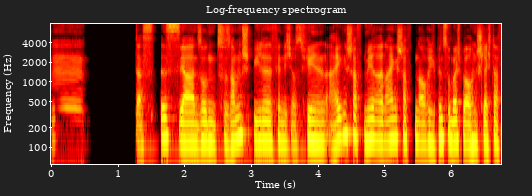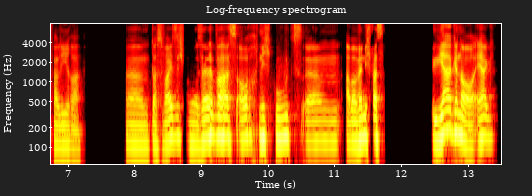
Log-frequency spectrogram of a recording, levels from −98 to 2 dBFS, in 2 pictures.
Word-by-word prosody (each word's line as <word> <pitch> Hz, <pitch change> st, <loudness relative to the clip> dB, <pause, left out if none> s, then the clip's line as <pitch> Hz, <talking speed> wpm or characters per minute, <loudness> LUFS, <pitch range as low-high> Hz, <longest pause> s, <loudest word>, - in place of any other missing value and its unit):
Hm, 130 Hz, 0 st, -15 dB, 0.8 s
das 105 Hz, -1 st, -8 dB
ist 140 Hz, -2 st, -2 dB
ja 115 Hz, -2 st, 0 dB
so 120 Hz, +2 st, -3 dB
'n 120 Hz, -2 st, -5 dB
Zusammenspiel, 120 Hz, +2 st, -4 dB
finde 120 Hz, -1 st, -8 dB
ich, 110 Hz, -, -9 dB
aus 105 Hz, -1 st, -10 dB
vielen 120 Hz, +2 st, -3 dB
Eigenschaften 140 Hz, +4 st, -5 dB
mehreren 125 Hz, -2 st, -3 dB
Eigenschaften 135 Hz, 0 st, -5 dB
auch. 115 Hz, +1 st, -5 dB
Ich 115 Hz, -3 st, -6 dB
bin 135 Hz, -, -2 dB
zum 130 Hz, -2 st, -4 dB
Beispiel 125 Hz, -1 st, -2 dB
auch 115 Hz, -, -2 dB
'n 115 Hz, -, -5 dB
schlechter 115 Hz, 0 st, -4 dB
Verlierer. 105 Hz, -4 st, -5 dB, 0.6 s
Ähm, 110 Hz, -1 st, -3 dB
das 115 Hz, -2 st, -4 dB
weiß 135 Hz, +4 st, +3 dB
ich 145 Hz, -1 st, -4 dB
von 120 Hz, -1 st, -7 dB
mir 115 Hz, -, -1 dB
selber, 145 Hz, +3 st, +6 dB
ist 140 Hz, -1 st, +2 dB
auch 145 Hz, +2 st, 0 dB
nicht 140 Hz, -1 st, +3 dB
gut, 140 Hz, +2 st, +1 dB
ähm, 125 Hz, 0 st, -4 dB
aber 120 Hz, +1 st, +2 dB
wenn 135 Hz, +2 st, +6 dB
ich 145 Hz, 0 st, 0 dB
was 140 Hz, 0 st, +3 dB, 0.7 s
ja, 155 Hz, +9 st, +8 dB
genau, 150 Hz, -11 st, +6 dB
eher 140 Hz, +2 st, +3 dB
k 140 Hz, -, -9 dB
125 Hz, 190 wpm, -23 LUFS, 115-140 Hz, 0.8 s, ja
